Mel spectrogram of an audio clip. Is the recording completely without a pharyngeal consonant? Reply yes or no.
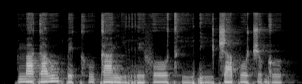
yes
